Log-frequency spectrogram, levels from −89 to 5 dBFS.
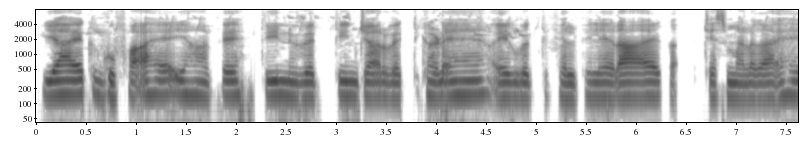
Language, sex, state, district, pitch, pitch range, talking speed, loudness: Hindi, male, Uttar Pradesh, Muzaffarnagar, 140 Hz, 135-145 Hz, 175 wpm, -29 LUFS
